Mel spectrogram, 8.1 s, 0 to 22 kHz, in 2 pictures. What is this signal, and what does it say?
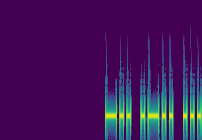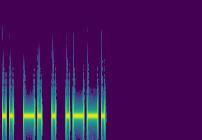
Morse code, heard as a keyed tone, about 17 wpm, 700 Hz. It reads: DL5NEP
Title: DXCC-100 Call Signs - 6 Characters - 17wpm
